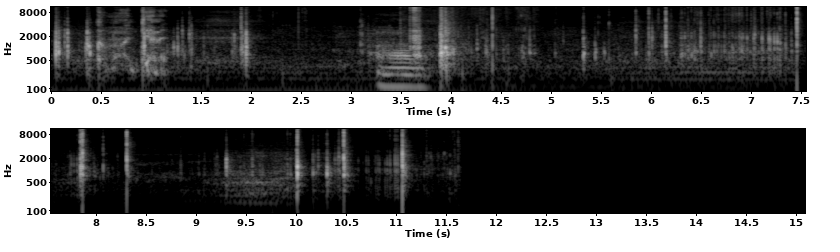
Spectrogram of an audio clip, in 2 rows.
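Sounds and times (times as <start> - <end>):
plastic toy parts clicking: 1.2 - 2.0, 5.3 - 11.6.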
